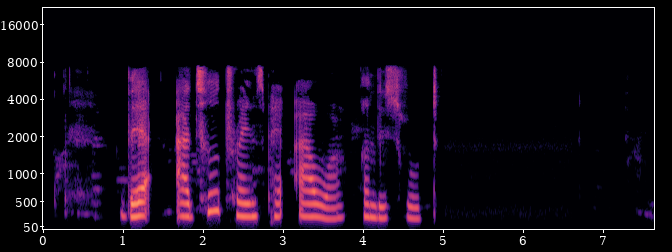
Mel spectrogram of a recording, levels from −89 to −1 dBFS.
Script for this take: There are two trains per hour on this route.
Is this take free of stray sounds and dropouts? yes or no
yes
